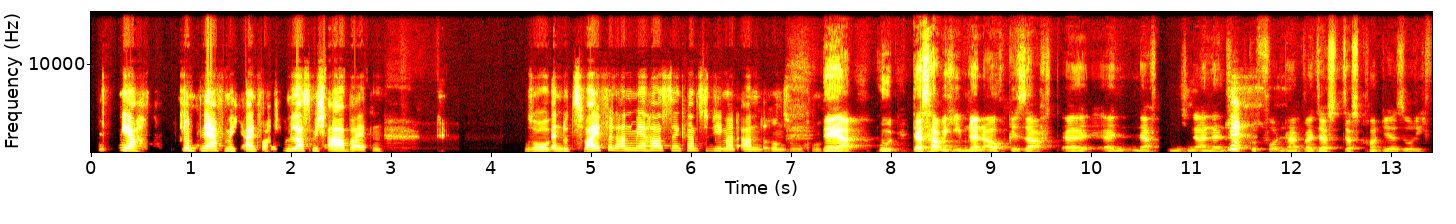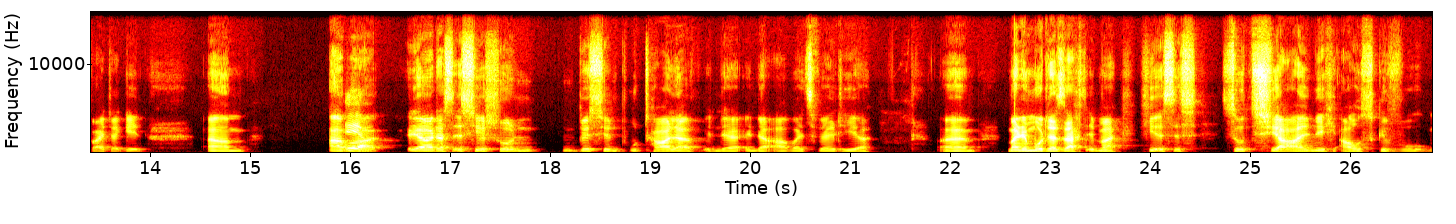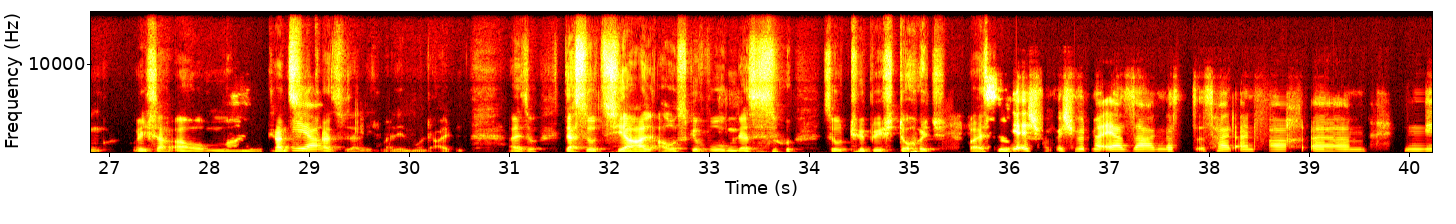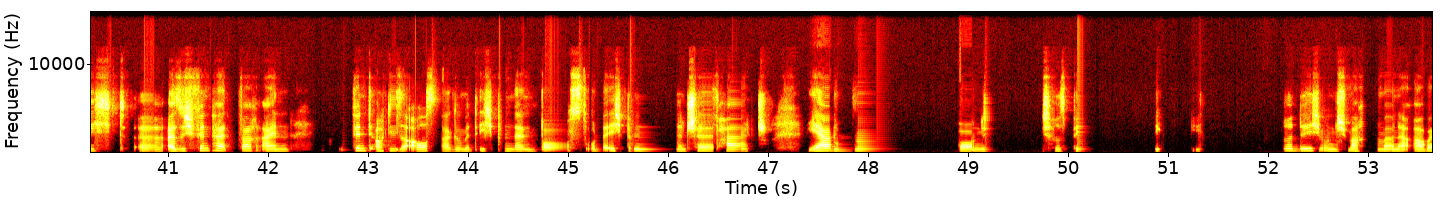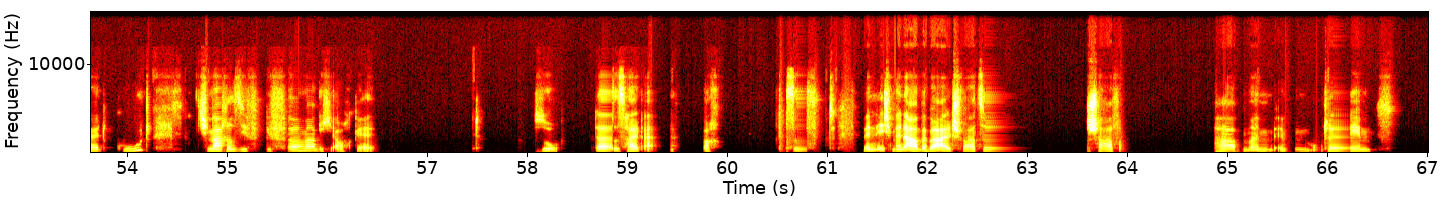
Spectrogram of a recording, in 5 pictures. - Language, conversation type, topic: German, unstructured, Was motiviert dich bei der Arbeit am meisten?
- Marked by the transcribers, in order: unintelligible speech; other background noise; snort; distorted speech; laughing while speaking: "so so typisch deutsch"; unintelligible speech; unintelligible speech; unintelligible speech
